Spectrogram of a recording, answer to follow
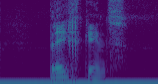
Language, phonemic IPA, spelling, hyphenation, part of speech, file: Dutch, /ˈplexkɪnt/, pleegkind, pleeg‧kind, noun, Nl-pleegkind.ogg
- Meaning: a foster child, which is neither biological nor adoptive offspring but raised rather as if, temporarily or indefinitely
